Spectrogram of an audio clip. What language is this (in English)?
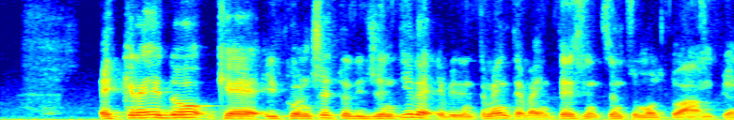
Italian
